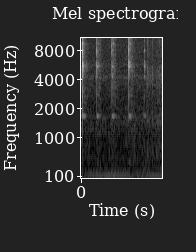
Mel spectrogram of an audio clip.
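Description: A metal jewelry piece from a jar of vintage jewelry, possibly ten karat, is tapped five times, giving short, bright, high-pitched clinks that die away almost instantly over a faint low hum. The piece sounds hollow.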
